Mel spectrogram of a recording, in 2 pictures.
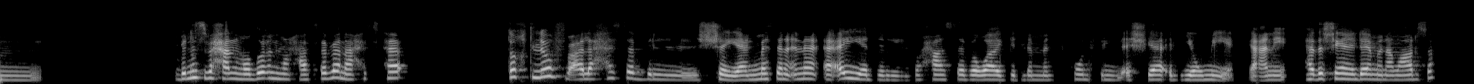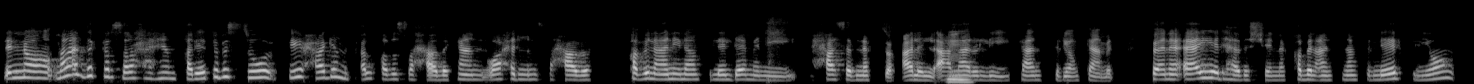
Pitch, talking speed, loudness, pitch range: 235 Hz, 140 wpm, -23 LUFS, 210-270 Hz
